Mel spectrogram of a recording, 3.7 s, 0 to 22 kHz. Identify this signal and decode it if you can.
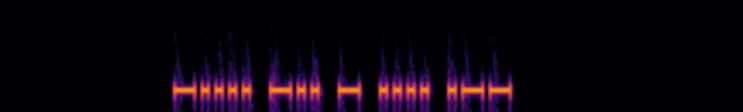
Morse code, heard as a keyed tone, about 36 wpm, 700 Hz. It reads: 6DTHW
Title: Five Challenging Letter-Number Combinations 35wpm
